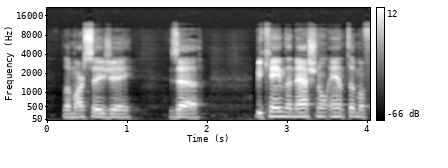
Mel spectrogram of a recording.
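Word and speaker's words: La Marseillaise: the Enlightenment and the Republic Lamar sales French pronunciation La Marseille za became the National Anthem of France the song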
